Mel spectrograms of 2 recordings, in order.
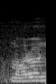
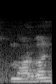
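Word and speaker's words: morgon: अब देखिए मॉर्न में एक अक्षर है गिए, गिए। इसका उच्चारण कई बार नहीं भी किया जाता है। वैसे ये गुड मॉर्न जो शब्द है इसमें आप इसका उच्चारण कर भी सकते हैं, लेकिन ज़्यादातर लोग नहीं करते हैं। तो इसलिए आप इसे गुड मॉर्गन भी कह सकते हैं और गुड मॉर्न भी कहते हैं, लेकिन गुड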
